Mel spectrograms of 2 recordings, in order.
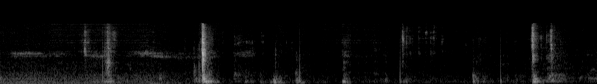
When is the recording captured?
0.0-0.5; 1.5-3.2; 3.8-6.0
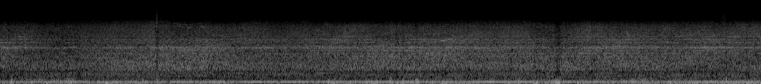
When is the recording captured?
0.0-0.8; 1.7-2.5; 3.1-4.5; 5.3-7.6

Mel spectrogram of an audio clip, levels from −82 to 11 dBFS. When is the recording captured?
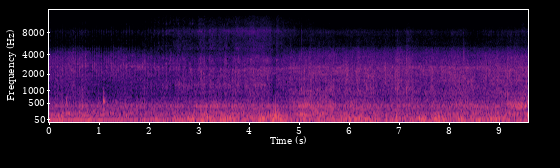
1.8-3.8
